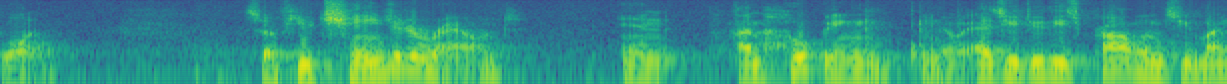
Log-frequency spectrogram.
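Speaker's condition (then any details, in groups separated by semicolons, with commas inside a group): No condition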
